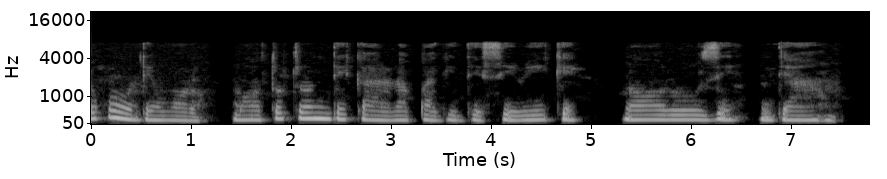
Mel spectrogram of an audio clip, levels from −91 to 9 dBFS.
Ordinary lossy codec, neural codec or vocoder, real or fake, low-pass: none; none; real; 7.2 kHz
